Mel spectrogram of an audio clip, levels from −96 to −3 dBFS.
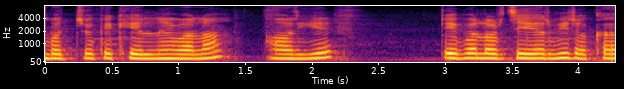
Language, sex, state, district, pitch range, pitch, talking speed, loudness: Hindi, female, Bihar, Patna, 230-245 Hz, 235 Hz, 170 wpm, -14 LUFS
